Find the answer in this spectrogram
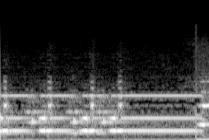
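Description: Instrumental passage of a keyboard-made song: a steady held chord with no vocals, and a few faint soft ticks.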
